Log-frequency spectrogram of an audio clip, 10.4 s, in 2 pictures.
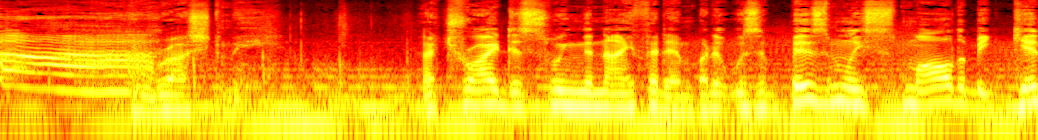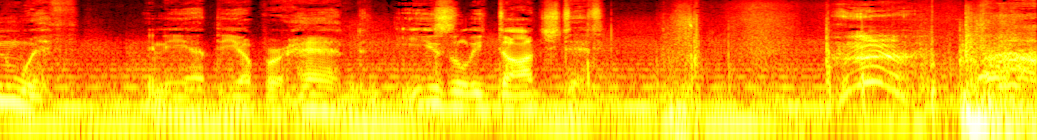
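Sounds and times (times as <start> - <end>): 
speech: 0.8 - 8.8
person groaning: 9.4 - 10.3.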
